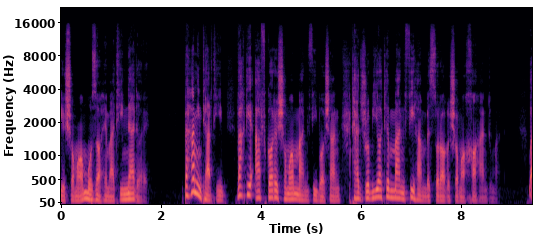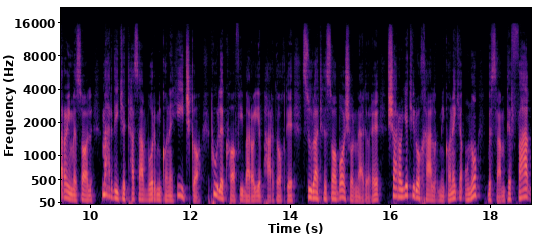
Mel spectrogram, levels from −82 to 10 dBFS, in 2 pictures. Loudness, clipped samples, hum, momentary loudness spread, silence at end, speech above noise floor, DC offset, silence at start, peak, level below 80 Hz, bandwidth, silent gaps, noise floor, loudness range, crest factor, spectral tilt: -22 LUFS; under 0.1%; none; 7 LU; 0 s; 53 dB; under 0.1%; 0 s; -2 dBFS; -42 dBFS; 16 kHz; none; -75 dBFS; 3 LU; 20 dB; -6 dB/octave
